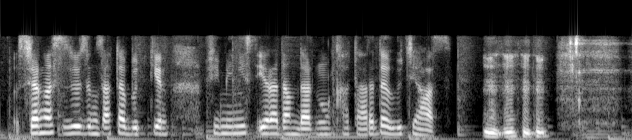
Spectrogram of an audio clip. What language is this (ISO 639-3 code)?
kaz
